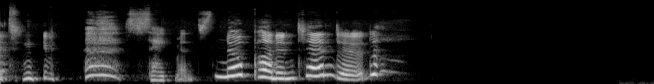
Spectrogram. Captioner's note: laughing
